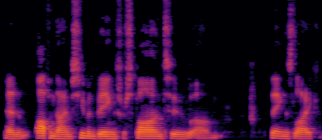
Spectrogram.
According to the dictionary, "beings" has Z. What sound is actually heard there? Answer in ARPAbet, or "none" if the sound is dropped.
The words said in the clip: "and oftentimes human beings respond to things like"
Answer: Z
